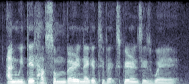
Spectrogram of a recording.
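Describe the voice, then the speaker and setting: A man with a London accent talks at a moderate pace and medium pitch. The recording is very clean, with a silent background. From South London. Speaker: motivational speaker. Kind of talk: motivational talk.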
